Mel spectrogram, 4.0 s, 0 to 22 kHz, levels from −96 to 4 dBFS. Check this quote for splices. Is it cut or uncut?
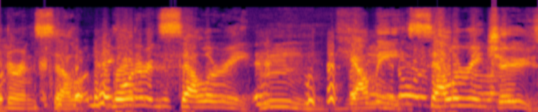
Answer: uncut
